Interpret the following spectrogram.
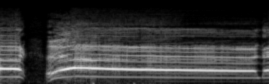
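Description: Radio football commentator's drawn-out goal shout, the long held 'gooool'. It breaks off briefly near the start, then is held again for about three seconds, slowly falling in pitch.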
